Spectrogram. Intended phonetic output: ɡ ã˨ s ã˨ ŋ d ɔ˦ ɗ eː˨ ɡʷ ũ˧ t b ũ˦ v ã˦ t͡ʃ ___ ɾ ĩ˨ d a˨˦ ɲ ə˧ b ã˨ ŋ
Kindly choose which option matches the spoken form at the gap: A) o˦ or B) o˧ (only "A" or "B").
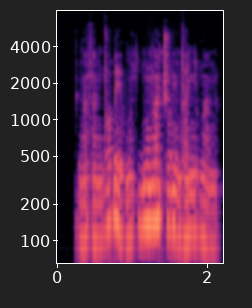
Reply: B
